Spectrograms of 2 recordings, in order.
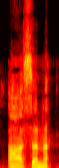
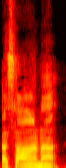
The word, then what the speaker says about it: asana: he mentions the word asana ah is long asan it's not asana you have all these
